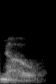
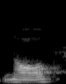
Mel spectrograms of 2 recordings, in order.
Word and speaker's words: Noh: In English, Noh is pronounced no, but sometimes it can be not quite clear what I mean, but I will pronounce it in the English pronunciation, not Noh in the Japanese way, but in the English way.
